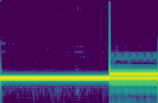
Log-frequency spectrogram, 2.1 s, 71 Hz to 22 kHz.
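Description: A pure 288 Hz sine tone plays loud and steady, then other tones join it partway through to form a sustained chord.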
